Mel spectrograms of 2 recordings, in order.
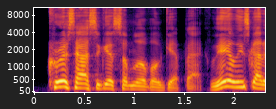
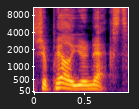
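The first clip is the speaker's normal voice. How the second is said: ordinary talk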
